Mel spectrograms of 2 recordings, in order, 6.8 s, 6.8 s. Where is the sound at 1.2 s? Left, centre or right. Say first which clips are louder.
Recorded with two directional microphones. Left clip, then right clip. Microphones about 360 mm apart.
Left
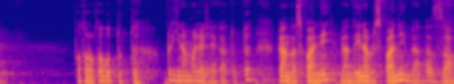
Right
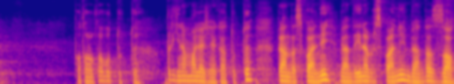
Right 3 dB; centre.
